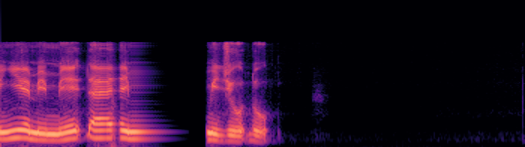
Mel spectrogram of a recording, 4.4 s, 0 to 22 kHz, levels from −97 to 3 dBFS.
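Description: Twice in quick succession a packet missed its playout time and the jitter buffer ran dry, giving two short stalls from a late packet in this speech. At 0.85 to 0.91 s the receiver held the last sound for about 41 ms, and at 0.93 to 1.02 s for about 70 ms, before resuming from the same point. Nothing is lost, but each spot has a briefly stretched sound with a slight buzz or dip. From 1.10 to 1.74 s comes a call audio freeze, likely caused by packets being held up in transit long enough to empty the buffer. The receiver extended the last sound for about 628 ms as a fading buzz or hiss that drops to silence for roughly the final 190 ms, then the audio picks up where it stopped. This inserts a gap without removing anything. The call codec path cuts everything above 8 kHz, which fits G.722.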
